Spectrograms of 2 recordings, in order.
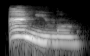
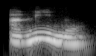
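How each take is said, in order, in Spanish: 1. La tónica está en la primera sílaba. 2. La tónica está en la segunda sílaba.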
